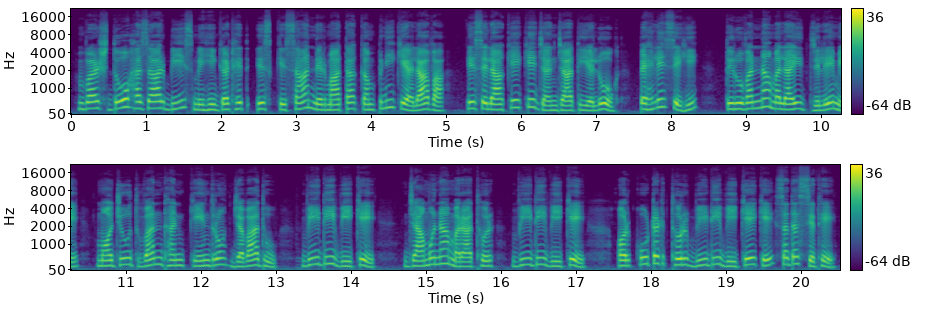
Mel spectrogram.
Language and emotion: Hindi, neutral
